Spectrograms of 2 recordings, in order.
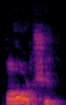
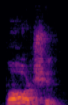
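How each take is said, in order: No difference in how they are said.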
